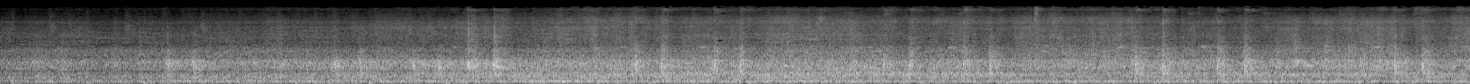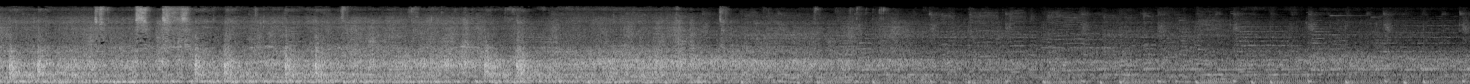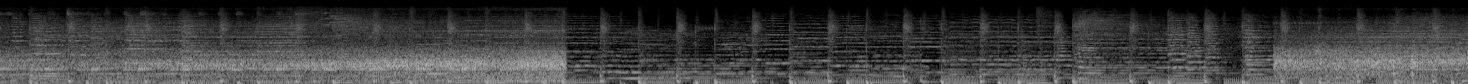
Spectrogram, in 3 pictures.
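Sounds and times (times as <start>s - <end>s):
train passing rumble: 0.0s - 35.1s, 42.1s - 44.0s
wheels clacking over rail joints: 0.0s - 35.1s, 42.2s - 44.0s.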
